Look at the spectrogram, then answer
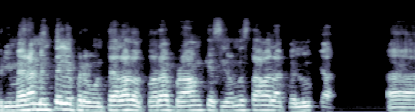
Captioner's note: speaks in Spanish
